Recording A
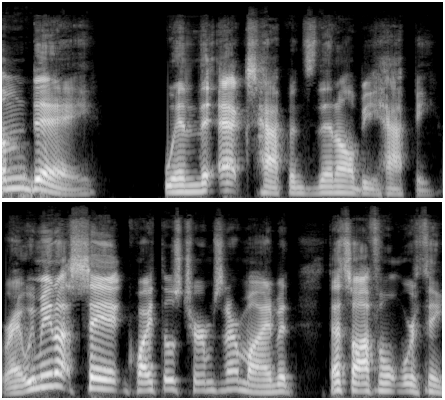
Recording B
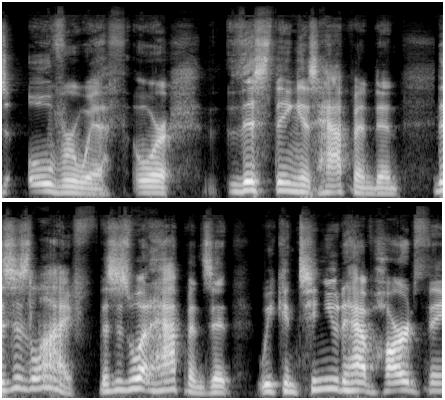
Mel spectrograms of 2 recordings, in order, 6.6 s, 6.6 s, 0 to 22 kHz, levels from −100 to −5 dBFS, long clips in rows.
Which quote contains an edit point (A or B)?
B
